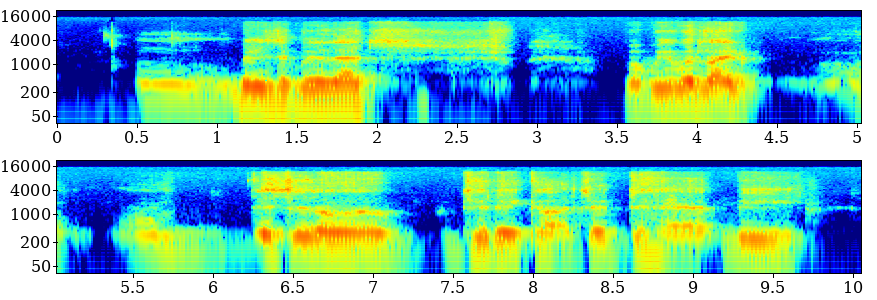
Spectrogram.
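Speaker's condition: Cerebral palsy; gone 6 years

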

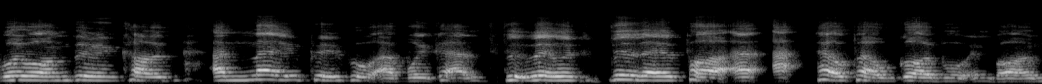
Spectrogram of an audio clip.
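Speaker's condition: Cerebral palsy; cerebral palsy since birth

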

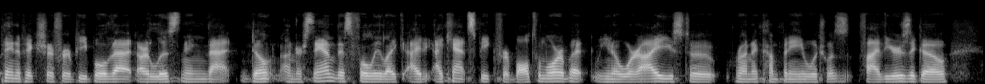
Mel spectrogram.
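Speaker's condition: Cleft palate and lip; hip bone grafted into mouth

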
